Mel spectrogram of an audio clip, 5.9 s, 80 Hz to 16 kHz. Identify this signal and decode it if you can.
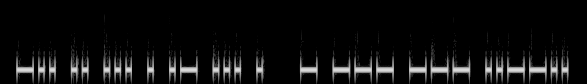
Morse code, heard as a keyed tone, about 22 wpm, 700 Hz. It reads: DISEASE TOO?
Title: Sentences from Top 1000 Words - Review Part 6 - 22wpm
